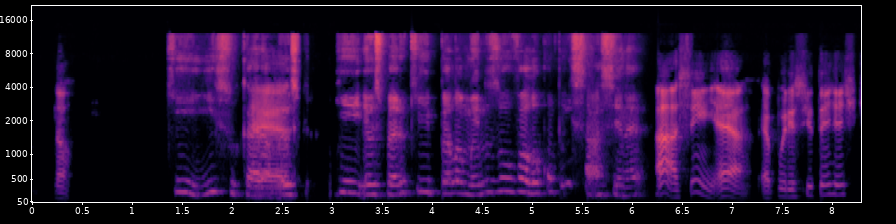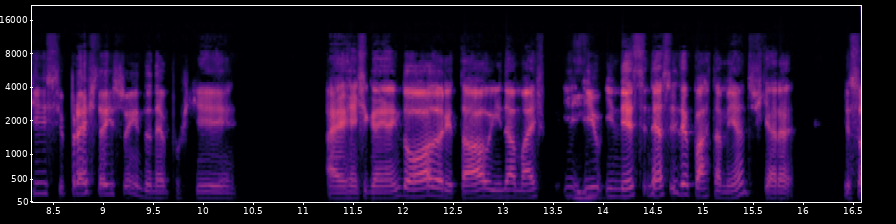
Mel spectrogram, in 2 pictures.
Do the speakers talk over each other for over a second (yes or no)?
no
